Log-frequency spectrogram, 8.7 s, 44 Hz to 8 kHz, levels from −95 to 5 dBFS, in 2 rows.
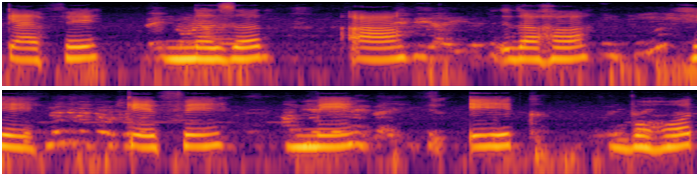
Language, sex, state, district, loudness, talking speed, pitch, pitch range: Hindi, female, Madhya Pradesh, Dhar, -16 LUFS, 60 wpm, 240 Hz, 235-260 Hz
